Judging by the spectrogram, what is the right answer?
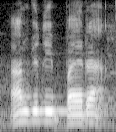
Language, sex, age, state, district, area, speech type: Santali, male, 30-45, Jharkhand, East Singhbhum, rural, spontaneous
